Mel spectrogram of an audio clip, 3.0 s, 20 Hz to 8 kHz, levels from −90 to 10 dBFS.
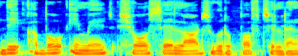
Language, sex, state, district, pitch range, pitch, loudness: English, female, Telangana, Hyderabad, 110-130 Hz, 120 Hz, -15 LUFS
